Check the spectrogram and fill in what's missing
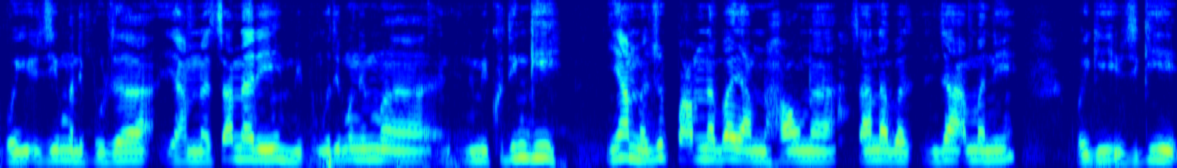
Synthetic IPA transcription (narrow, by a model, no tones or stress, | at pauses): kʰojɡiuzimɐnipuɾdɐjamnɐt͡ʃanaɾimipuŋkʰudiŋmninumikʰudiŋɡi | jamnɐzupamnɐbɐjamnɐɦawnɐt͡ʃanɐbɐinzaɐmɐni | kʰojɡiziɡi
